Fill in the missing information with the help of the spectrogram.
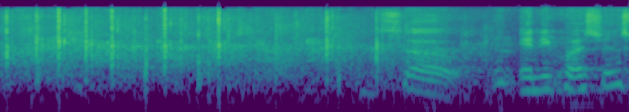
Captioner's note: applause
